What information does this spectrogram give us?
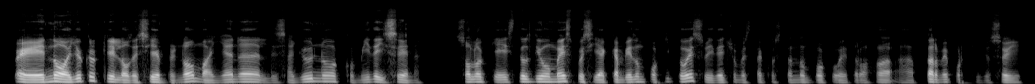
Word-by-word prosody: Eh, 110 0 +9
no, 125 -2 +9
yo 140 +6 +2
creo 175 +2 -2
que 125 -2 +2
lo 100 -1 +2
de 100 - -2
siempre, 95 -3 -1
¿no?, 125 +6 +3
mañana 115 +3 -1
el 100 -4 -9
desayuno, 125 +9 -4
comida 110 +5 -7
y 105 - -2
cena. 95 -3 -3 0.3
Solo 120 -1 -2
que 110 -2 -5
este 110 +4 -3
último 125 0 +1
mes, 135 +2 +2
pues, 120 -3 -6
sí 110 - -2
ha 105 - 0
cambiado 110 +4 -3
un 120 - -8
poquito 130 +5 -4
eso 150 -9 -6
y, 100 - -8
de 105 - -3
hecho, 105 +2 -14
me 100 - -13
está 105 - -17
costando 100 +2 -15
un 100 - -17
poco 100 0 -10
de 95 - -13
trabajo 100 +2 -10
a - - -6
adaptarme, 110 +4 -3
porque 100 -4 -22
yo 90 0 -26
soy 100 +2 -7
110 Hz, 245 wpm, -22 LUFS, 100-120 Hz, 0.3 s, Eh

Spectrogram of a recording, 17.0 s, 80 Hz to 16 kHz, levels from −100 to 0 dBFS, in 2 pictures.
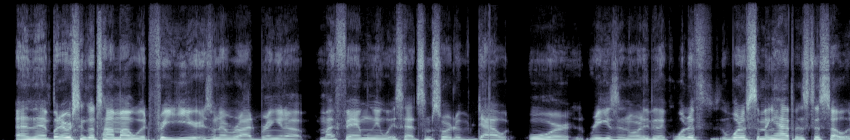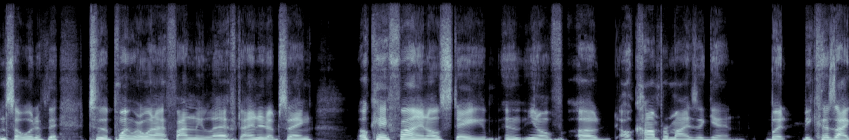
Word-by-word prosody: and 165 0 +4
then 160 -1 +4
but 165 - +4
every 205 +2 +7
single 200 -1 +4
time 185 -1 +4
I 165 - +6
would 155 -1 0
for 200 - 0
years, 175 -2 +1
whenever 165 0 0
I'd 150 -1 -3
bring 150 +1 -2
it 150 - -1
up, 140 -2 -5
my 150 -2 -2
family 160 0 0
always 150 -2 -3
had 160 -1 -2
some 155 -1 0
sort 140 0 -1
of 135 -1 -8
doubt 140 -1 -3 0.2
or 150 -5 0 0.2
reason, 155 -4 -1
or 140 +1 -1
they'd 150 0 -1
be 155 - 0
like, 145 +1 -5
"What 175 +4 +1
if 205 - 0 0.2
what 195 +4 +1
if 200 - +2
something 220 -1 +4
happens 205 -1 +1
to 210 - 0
so 205 +2 0
and 215 - 0
so? - - +2
What 170 +4 -1
if 175 - -5
they" 210 - -1 0.3
to 185 - +2
the 165 - +2
point 115 -5 +1
where 180 - +1
when 175 -1 +3
I 160 -2 +1
finally 165 0 -1
left, 145 -4 -2
I - - 0
ended 170 +1 +2
up 155 0 -3
saying, 155 -4 0 0.5
"Okay, 225 0 +3
fine, 200 -7 +5
I'll 155 +1 +2
stay, 140 0 0 0.2
and, 160 0 -2
you 175 -2 -1
know, 155 - -2
f - - -12 0.2
uh, 150 -3 0 0.2
I'll 150 0 -5
compromise 170 -7 -1
again." 130 +3 -7 0.2
But 175 +1 -1 0.2
because 210 +5 -2
I 165 -6 +5
160 Hz, 245 wpm, -23 LUFS, 150-175 Hz, 0.5 s, every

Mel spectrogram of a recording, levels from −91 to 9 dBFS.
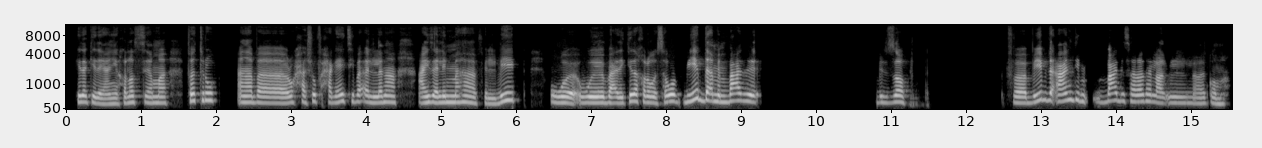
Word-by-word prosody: كده، 225 0 +4
كده، 210 -4 -1
يعني 170 +1 -3
خلاص 215 +3 -3
يا 205 - -2
إمّا 200 0 -1 0.3
فطروا 275 +2 +2 0.3
أنا 215 0 +1
باروح 200 +1 0
أشوف 240 +3 -2
حاجاتي 235 +3 -3
بقى 230 -1 -2
اللي 205 0 +1
أنا 220 -1 0 0.3
عايزة 205 +2 +3
ألمّها 215 0 +1
في 185 0 -11
البيت 250 +12 -1 0.3
و 205 -4 +4
وبعد 200 -1 +4
كده 245 +5 +5
خلاص، 210 -4 -1
هو 245 +2 +6
بيبدأ 275 +3 +3
من 230 -2 0
بعد 265 - +3 1.6
بالضبط. 210 +1 -4 1.0
فبيبدأ 220 +8 0
عندي 275 +4 +2 0.2
بعد 255 +4 -1
صلاة 240 0 -1
الع 205 -5 -1
الجُمعة. 190 -3 -7
215 Hz, 125 wpm, -23 LUFS, 200-245 Hz, 1.6 s, هو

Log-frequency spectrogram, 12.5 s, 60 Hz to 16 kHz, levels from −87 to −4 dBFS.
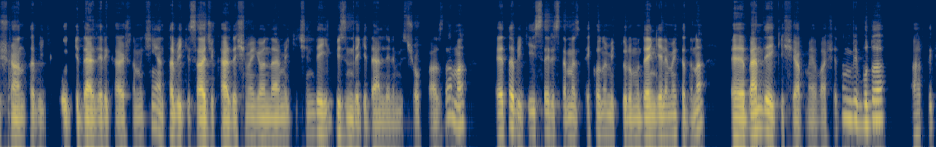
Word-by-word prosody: şu - - -5
an 90 +1 +2
tabii 90 -1 -7
ki - - -34
bu 90 -1 -1
giderleri 85 0 +3
karşılamak 90 +2 -4
için 145 - -11
yani 110 -7 -4
tabii 100 -2 +2
ki - - -14
sadece 90 -1 +5
kardeşime 85 +2 +1
göndermek 95 0 -2
için 110 +2 -12
değil, 110 +7 +1
bizim 95 -4 -2
de 80 - 0
giderlerimiz 80 0 -4
çok - - -9
fazla 80 - -6
ama, 145 -5 +1 0.4
eee, 110 - +7
tabii - - +3
ki 115 - -7
ister 115 0 -2
istemez 95 -2 -5
ekonomik 105 -1 -6
durumu 95 -1 -2
dengelemek 100 +1 +3
adına, - - -2 0.4
eee, 95 -1 +6
ben 115 +5 +8
de 125 - +7
ek 100 - 0
iş - - -11
yapmaya 80 0 -4
başladım 175 - -6
ve 170 -4 -1
bu 155 +1 +1
da 180 0 +4 0.4
artık - - -10
95 Hz, 200 wpm, -26 LUFS, 90-105 Hz, 0.4 s, ben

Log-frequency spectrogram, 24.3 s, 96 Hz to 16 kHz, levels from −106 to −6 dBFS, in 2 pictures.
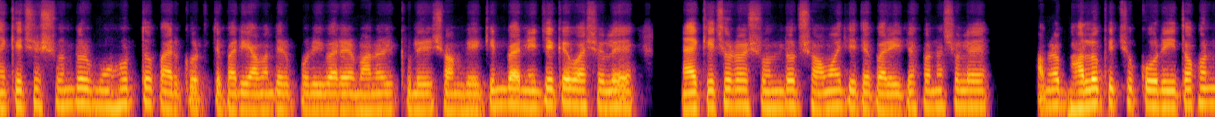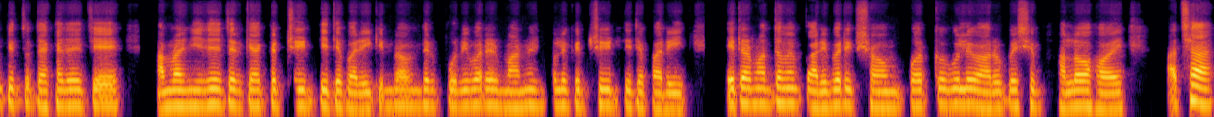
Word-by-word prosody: কিছু 155 +2 -1 0.2
সুন্দর 165 0 0 0.2
মুহূর্ত 160 +3 -2 0.2
পার 145 -2 +2
করতে 70 -1 -3
পারি। 135 +1 +1
আমাদের 135 +1 -1 0.2
পরিবারের 135 0 +1
মানুষগুলির 135 +1 -2
সঙ্গে 135 0 0
কিংবা 160 +3 +2
নিজেকেও 165 +3 +2
আসলে 150 - 0 0.7
আ - - +8
কিছুটা 160 +1 +1 0.2
সুন্দর 150 +1 +1 0.2
সময় 150 +2 +1
দিতে 145 -2 0
পারি। 135 -1 +2
যখন 145 +1 -2
আসলে 155 +1 -1 0.7
আমরা 160 +1 +1 0.2
ভালো 150 +3 +6
কিছু 170 0 -4 0.2
করি 155 -1 +4 0.2
তখন 170 +1 0
কিন্তু 170 - -2
দেখা 150 +1 0
যায় 160 0 +3
যে, 80 - +4 0.6
আমরা 155 +2 +4
নিজেদেরকে 160 0 +1
একটা 160 - -2
ট্রিট 160 -1 0
দিতে 155 -1 +2
পারি 140 -1 +1
কিংবা 155 +1 -3
আমাদের 155 +1 -2 0.2
পরিবারের 160 +1 +1
মানুষগুলোকে 155 +1 -2
ট্রিট 160 -2 0
দিতে 150 -1 -1
পারি। 140 0 +1 0.6
এটার 170 0 +4
মাধ্যমে 170 +1 +1 0.2
পারিবারিক 155 +2 +2
সম্পর্কগুলো 155 +2 0 0.2
আরো 145 +1 +1
বেশি 155 +1 -1 0.2
ভালো 150 +1 +3 0.2
হয়। 140 0 +4 0.5
আচ্ছা, 195 -2 +6
155 Hz, 130 wpm, -23 LUFS, 140-160 Hz, 0.7 s, আ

